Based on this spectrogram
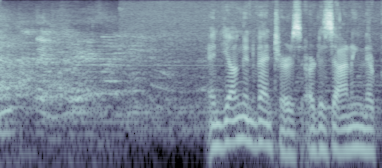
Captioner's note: talking in background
